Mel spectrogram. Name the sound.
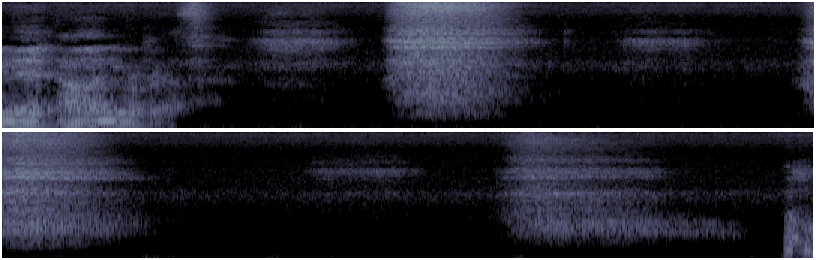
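slow breathing during a yoga flow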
